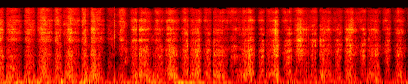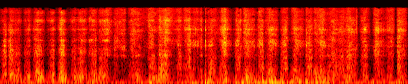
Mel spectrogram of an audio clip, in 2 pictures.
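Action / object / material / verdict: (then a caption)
scrape / wooden spoon / wood / none. A solid wooden spoon is scratched with short fingertips along the back of its bowl and its handle. The result is a continuous, fast, rough scraping with dense rapid strokes and low, woody body.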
